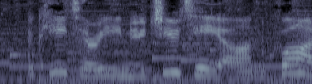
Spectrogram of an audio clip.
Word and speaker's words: 秋田犬: The Akita Inu, Japanese pronunciation, Akita In, is a large breed of dog originating from the mountainous regions of northern Japan.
